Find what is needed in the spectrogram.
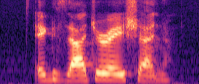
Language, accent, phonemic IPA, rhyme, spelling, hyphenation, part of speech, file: English, US, /ɪɡˌzæd͡ʒəˈɹeɪʃən/, -eɪʃən, exaggeration, ex‧ag‧ger‧a‧tion, noun, En-us-exaggeration.ogg
- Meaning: The act of heaping or piling up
